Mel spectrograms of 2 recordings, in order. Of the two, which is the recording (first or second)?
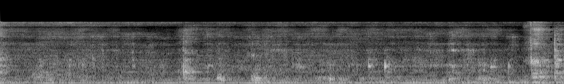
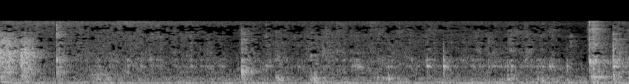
second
